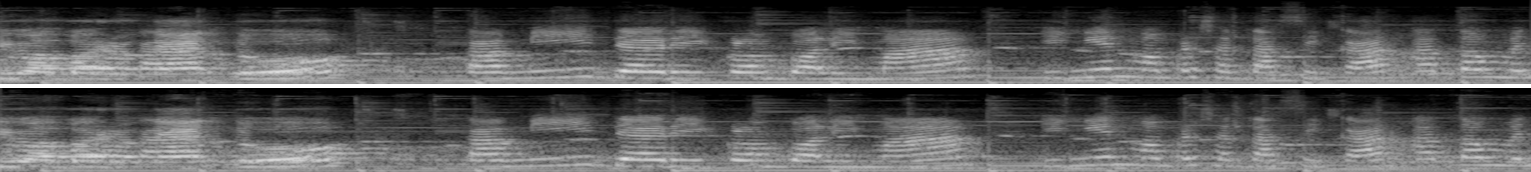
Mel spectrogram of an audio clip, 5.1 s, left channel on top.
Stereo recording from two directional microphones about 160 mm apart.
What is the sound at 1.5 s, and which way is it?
Speech, 20° left (ahead or behind).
